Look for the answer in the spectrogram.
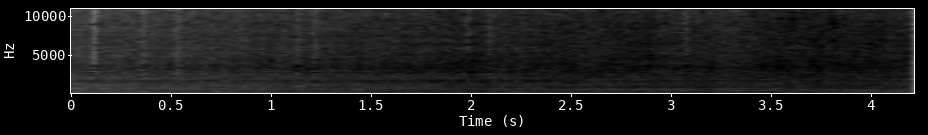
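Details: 1974 VW Thing air-cooled engine running in third gear for about a minute to warm the gearbox before a fluid change: even chugging with steady drivetrain hum, no whine or grinding; manual transaxle sounds normal.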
